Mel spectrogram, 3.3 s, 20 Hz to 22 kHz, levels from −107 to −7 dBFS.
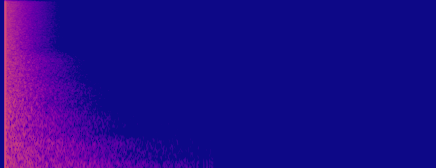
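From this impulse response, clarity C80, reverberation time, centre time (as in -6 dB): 7.0 dB, 1.4 s, 39 ms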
